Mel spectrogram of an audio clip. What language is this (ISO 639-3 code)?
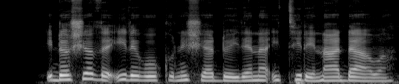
kik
